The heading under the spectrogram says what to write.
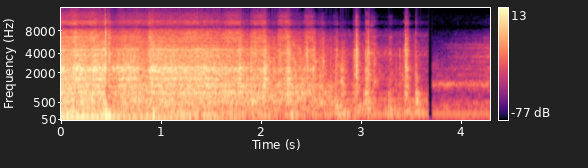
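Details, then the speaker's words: '68 Oldsmobile, choke apparently working: rough uneven run about three seconds that sags and dies, won't keep running; cause unconfirmed. "Sound like she's running on her own there. >> Almost. Huh. She was close."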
